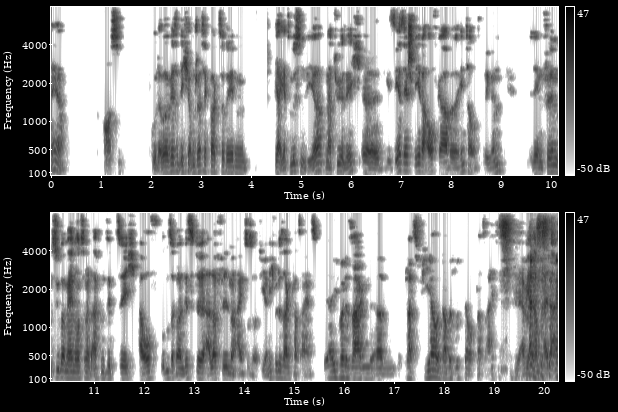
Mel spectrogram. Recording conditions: poor sound quality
